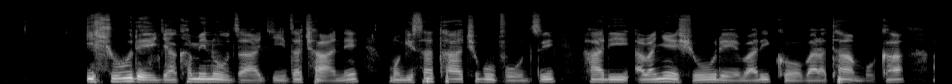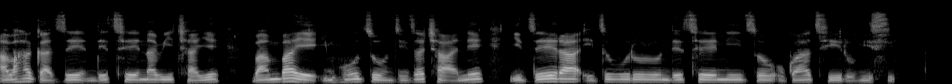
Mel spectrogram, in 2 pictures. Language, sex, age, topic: Rundi, male, 18-24, education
